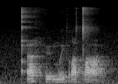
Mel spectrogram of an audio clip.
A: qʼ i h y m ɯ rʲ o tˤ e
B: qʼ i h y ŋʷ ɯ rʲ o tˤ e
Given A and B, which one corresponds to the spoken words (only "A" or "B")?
A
